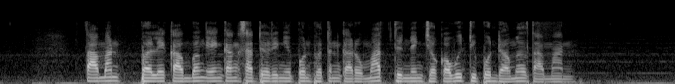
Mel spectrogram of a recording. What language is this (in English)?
Javanese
